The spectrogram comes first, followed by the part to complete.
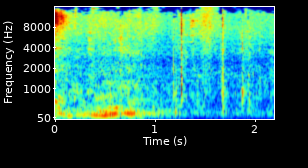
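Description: A low, indistinct murmur fading out within the first second, then several sharp clicks and taps of the camcorder being handled and moved.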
